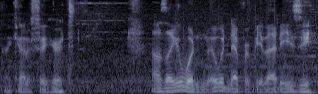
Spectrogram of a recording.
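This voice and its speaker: A man's voice: low-pitched, quick pace, over music. A man giving casual reaction commentary while gaming, rambling, repeating phrases and swearing casually. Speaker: gaming content creator.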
